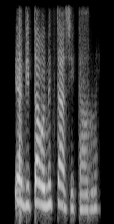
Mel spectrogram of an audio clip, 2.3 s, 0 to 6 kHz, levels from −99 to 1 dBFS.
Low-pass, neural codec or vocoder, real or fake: 5.4 kHz; codec, 16 kHz, 0.5 kbps, X-Codec, HuBERT features, trained on general audio; fake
